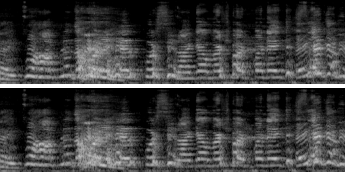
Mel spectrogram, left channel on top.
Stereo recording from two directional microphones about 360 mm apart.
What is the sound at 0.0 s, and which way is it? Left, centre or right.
Chuckle, centre.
